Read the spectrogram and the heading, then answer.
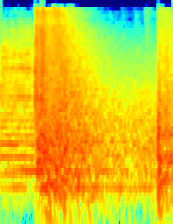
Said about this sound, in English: Moscow's mayor took to social media to say a drone attack in the Russian capital city caused, quote, insignificant damage to several buildings. So on Tuesday morning, a lot of Russians woke up to the sounds of explosions.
